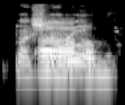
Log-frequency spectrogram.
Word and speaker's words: pájaros: Pájaros, actually. Emphasis on the last syllable.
